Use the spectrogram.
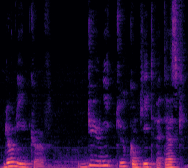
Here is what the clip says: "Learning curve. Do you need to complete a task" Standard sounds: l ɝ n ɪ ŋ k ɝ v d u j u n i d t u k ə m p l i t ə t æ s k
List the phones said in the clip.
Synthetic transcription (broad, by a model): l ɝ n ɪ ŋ k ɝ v d u j u n i d t u k ə m p l i t ə t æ s k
